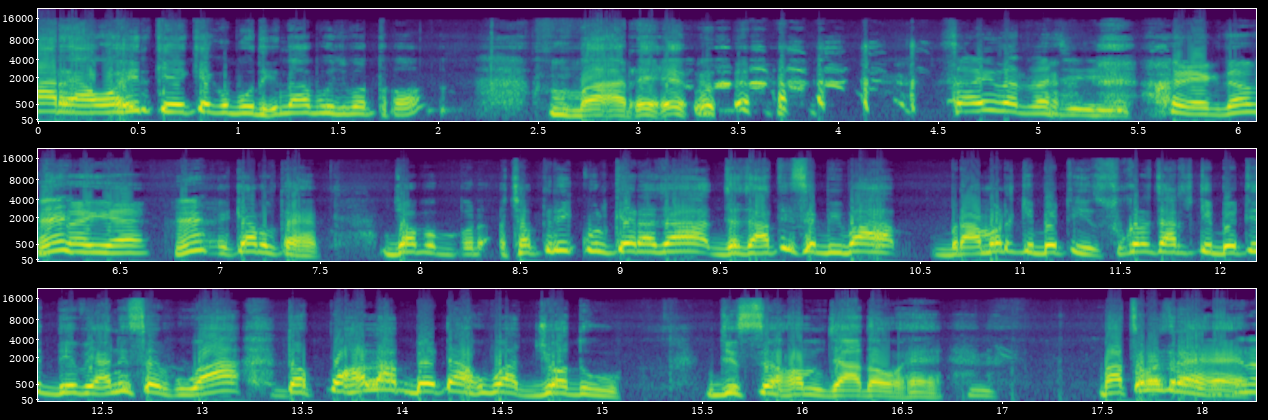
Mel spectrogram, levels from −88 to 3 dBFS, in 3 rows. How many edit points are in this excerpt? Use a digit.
1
